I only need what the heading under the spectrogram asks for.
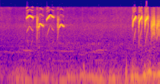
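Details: Female cinereous tit calling the male: several whistled notes falling in pitch, a pause, then a rapid string of buzzy chips, over low background hum.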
